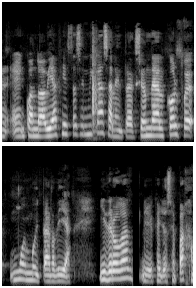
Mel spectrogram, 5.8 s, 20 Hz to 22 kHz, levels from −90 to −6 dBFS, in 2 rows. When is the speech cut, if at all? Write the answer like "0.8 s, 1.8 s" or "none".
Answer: 4.8 s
